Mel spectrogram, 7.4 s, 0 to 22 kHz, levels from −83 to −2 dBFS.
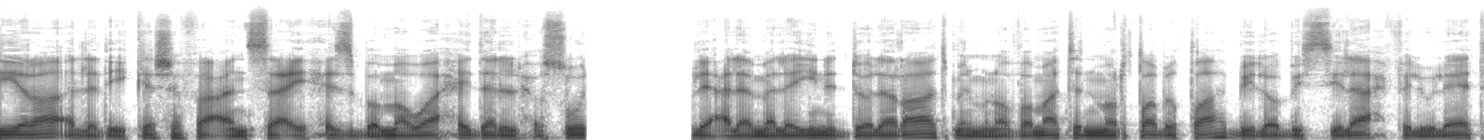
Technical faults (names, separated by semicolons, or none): rebuffering stall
